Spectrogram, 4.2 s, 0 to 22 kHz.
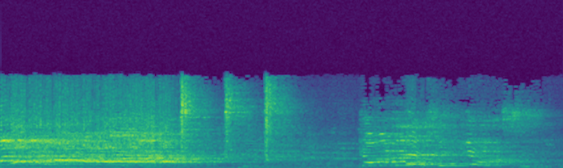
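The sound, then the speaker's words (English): An enthusiastic theater audience, including young children, cheers and shouts under a big top in Argentina, a dense wash of excited voices with a couple of sharp thumps, loud throughout the few seconds; only half of the 800 seats are filled. “The crowd is enthusiastic, but only half the 800 seats are filled.”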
